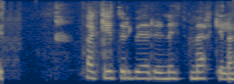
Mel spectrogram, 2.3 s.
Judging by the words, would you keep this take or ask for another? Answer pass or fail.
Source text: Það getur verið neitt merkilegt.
pass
